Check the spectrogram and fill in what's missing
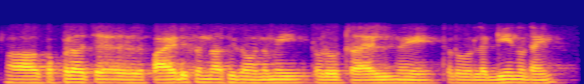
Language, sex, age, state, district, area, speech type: Sindhi, male, 18-30, Maharashtra, Thane, urban, conversation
